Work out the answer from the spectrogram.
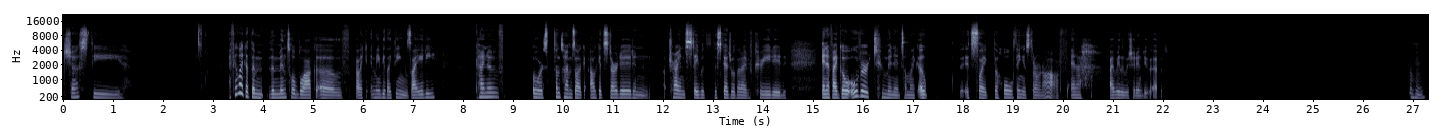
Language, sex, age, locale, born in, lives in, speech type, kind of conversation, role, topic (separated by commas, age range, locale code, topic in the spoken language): English, female, 30-34, en-US, United States, United States, conversation, advice, user, How can I stop feeling overwhelmed and make steady progress on a never-ending to-do list?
